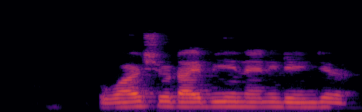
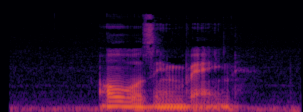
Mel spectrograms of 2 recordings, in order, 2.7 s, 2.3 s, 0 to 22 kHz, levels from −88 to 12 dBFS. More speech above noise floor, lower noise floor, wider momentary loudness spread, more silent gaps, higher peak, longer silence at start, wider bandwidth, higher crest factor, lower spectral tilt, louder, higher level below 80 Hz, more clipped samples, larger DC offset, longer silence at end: first, 45 dB vs 22 dB; first, -78 dBFS vs -51 dBFS; second, 8 LU vs 16 LU; neither; about the same, -16 dBFS vs -14 dBFS; first, 0.75 s vs 0.1 s; second, 7.8 kHz vs 14 kHz; about the same, 20 dB vs 18 dB; second, -5.5 dB/octave vs -7 dB/octave; second, -33 LUFS vs -30 LUFS; second, -80 dBFS vs -48 dBFS; neither; neither; about the same, 0.1 s vs 0 s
